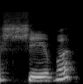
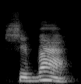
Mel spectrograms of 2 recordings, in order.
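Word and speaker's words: שווא: A sílaba tônica está no final, tá, pessoal? No final, não é Sheva, e sim Sheba.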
